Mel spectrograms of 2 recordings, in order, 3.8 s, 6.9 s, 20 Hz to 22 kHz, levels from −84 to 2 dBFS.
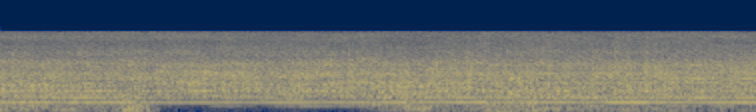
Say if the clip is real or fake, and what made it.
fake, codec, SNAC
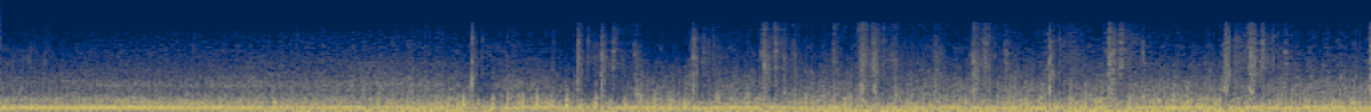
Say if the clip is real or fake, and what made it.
fake, vocoder, WaveNeXt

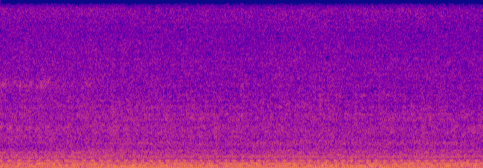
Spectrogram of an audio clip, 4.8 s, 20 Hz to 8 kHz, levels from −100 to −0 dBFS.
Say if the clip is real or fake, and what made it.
fake, vocoder, BigVGAN v2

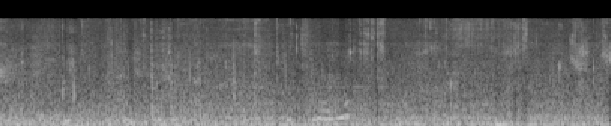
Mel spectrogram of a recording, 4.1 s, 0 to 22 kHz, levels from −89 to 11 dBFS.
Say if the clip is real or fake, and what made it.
real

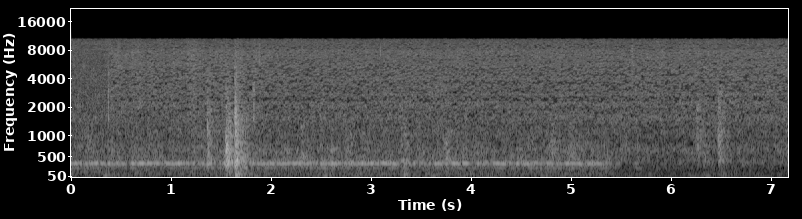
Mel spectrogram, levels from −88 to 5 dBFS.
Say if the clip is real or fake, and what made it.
real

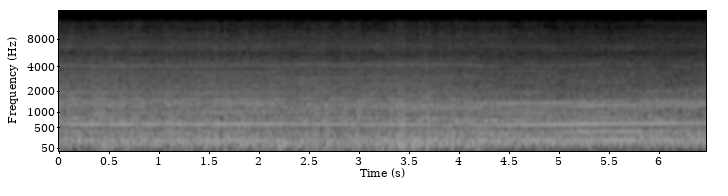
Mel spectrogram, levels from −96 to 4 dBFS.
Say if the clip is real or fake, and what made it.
real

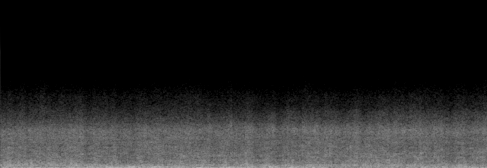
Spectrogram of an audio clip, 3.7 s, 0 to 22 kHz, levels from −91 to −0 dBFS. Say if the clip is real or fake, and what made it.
fake, autoencoder, DAC-VAE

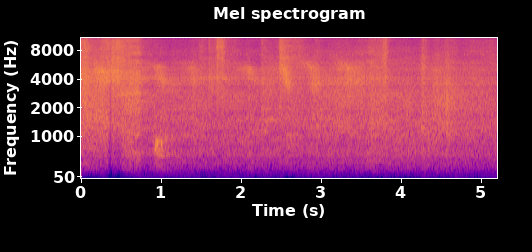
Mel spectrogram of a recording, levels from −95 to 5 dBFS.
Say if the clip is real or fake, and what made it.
fake, autoencoder, DAC-VAE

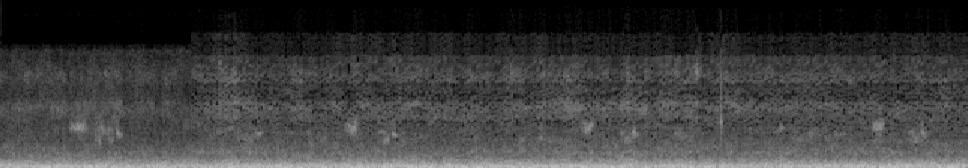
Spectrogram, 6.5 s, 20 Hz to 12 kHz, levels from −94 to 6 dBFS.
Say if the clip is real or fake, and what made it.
fake, codec, HILCodec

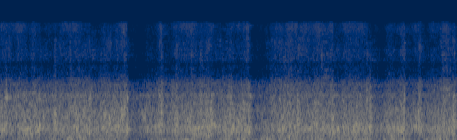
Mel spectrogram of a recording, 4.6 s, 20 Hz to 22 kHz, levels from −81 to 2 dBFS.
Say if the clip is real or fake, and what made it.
real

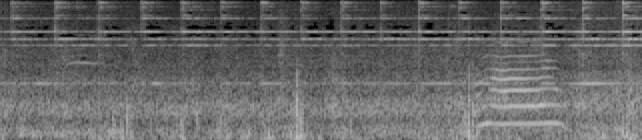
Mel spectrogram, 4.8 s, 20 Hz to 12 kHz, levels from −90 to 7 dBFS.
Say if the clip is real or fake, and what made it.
real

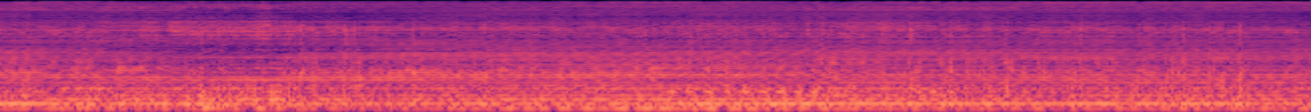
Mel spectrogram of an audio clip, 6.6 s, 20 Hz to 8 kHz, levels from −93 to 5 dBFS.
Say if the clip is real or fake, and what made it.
fake, vocoder, HiFi-GAN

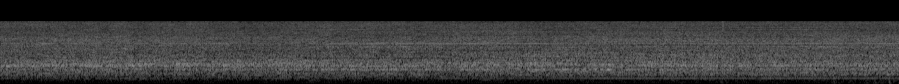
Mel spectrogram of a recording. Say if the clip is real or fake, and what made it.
real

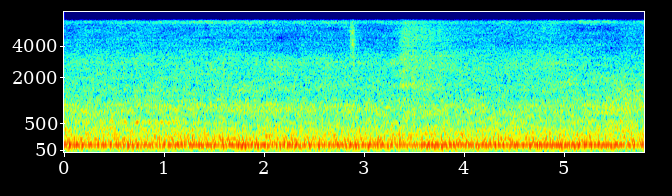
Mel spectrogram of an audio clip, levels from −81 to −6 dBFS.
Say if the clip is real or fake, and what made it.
fake, codec, DAC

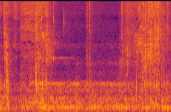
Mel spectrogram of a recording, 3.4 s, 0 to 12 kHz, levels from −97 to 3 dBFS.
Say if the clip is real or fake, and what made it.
fake, vocoder, Vocos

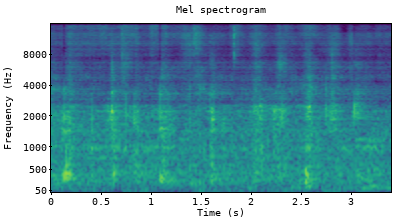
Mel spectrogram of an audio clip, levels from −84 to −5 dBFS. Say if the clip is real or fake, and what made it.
fake, codec, SNAC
